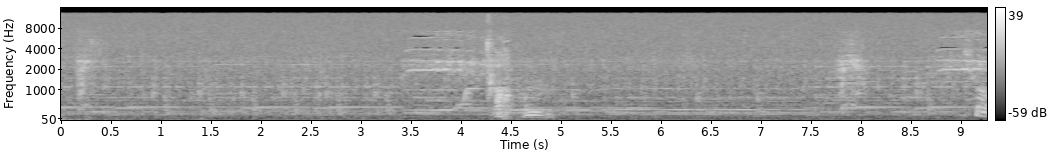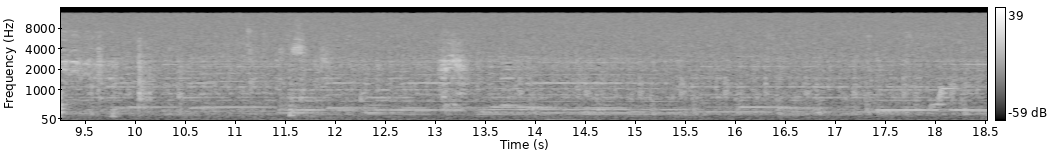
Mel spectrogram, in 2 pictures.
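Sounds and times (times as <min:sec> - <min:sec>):
horse hooves clip-clopping: 0:00.0 - 0:18.5
outdoor noise: 0:00.0 - 0:18.5
horse neighing: 0:03.4 - 0:04.9, 0:07.7 - 0:10.0, 0:12.9 - 0:15.0
speech: 0:04.3 - 0:05.0.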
